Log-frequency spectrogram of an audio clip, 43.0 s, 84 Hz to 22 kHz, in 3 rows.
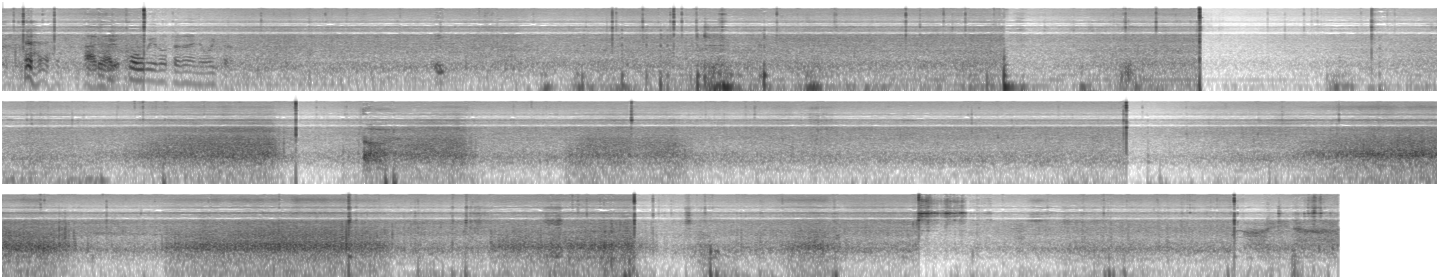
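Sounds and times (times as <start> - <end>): campfire burning: 0.0 - 42.1
fire popping: 0.0 - 42.1
rushing noise: 14.0 - 21.5, 26.6 - 37.8.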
